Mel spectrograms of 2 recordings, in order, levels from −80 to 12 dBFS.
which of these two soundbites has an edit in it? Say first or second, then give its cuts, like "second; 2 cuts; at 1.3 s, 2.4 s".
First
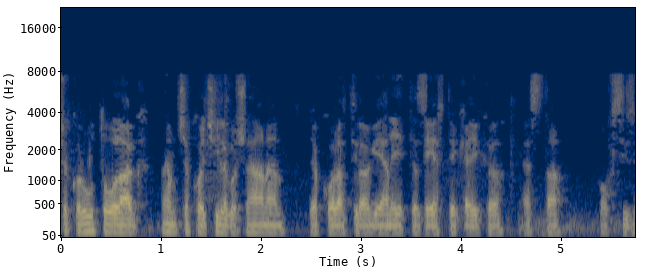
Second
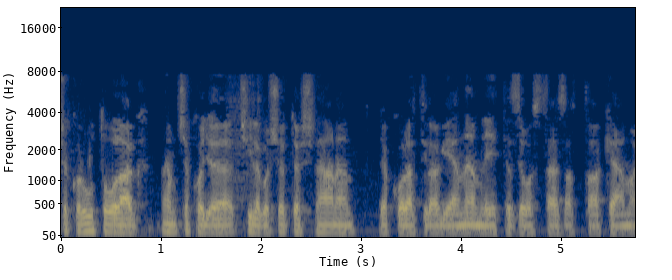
first; 4 cuts; at 1.4 s, 1.8 s, 3.3 s, 3.6 s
